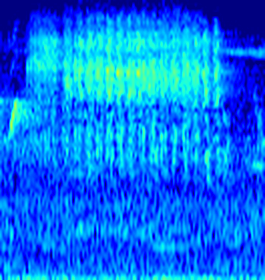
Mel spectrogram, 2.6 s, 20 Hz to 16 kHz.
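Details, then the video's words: Nightingale from Kyrgyzstan, 2020, delivers a single rising note and then a continuous, very high buzzing trill lasting about two seconds. "Незабываемое Пение соловья / Chill out Nightingale Singing / Булбул уну / Булбул овози"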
